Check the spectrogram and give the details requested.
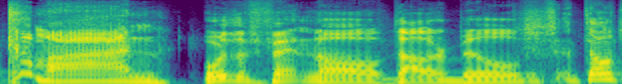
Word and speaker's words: fentanyl: and you'll die okay just remember fentanyl rhymes with dollar bill all right so don't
